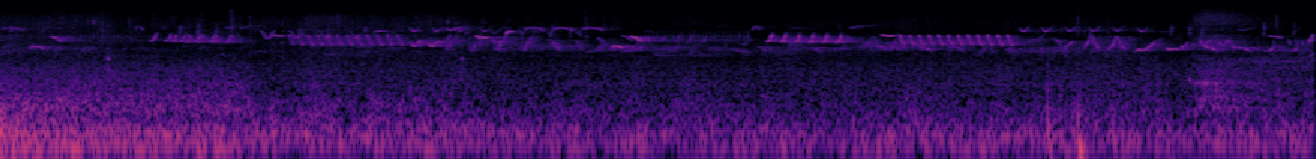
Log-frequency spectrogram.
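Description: Small birds chirping and singing in repeated short, rapid high trills, over a steady outdoor background hiss.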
